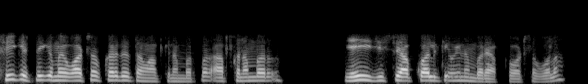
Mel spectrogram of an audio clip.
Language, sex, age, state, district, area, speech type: Urdu, male, 18-30, Uttar Pradesh, Saharanpur, urban, conversation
